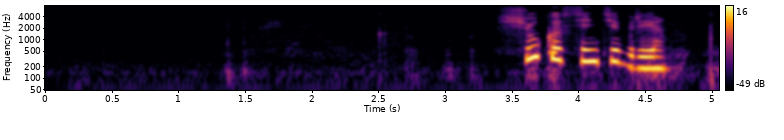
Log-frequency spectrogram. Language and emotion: Russian, neutral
